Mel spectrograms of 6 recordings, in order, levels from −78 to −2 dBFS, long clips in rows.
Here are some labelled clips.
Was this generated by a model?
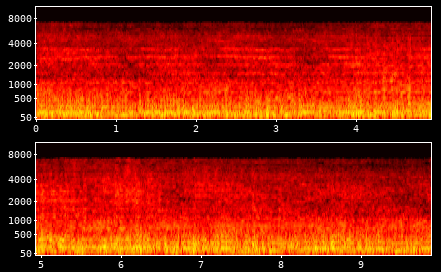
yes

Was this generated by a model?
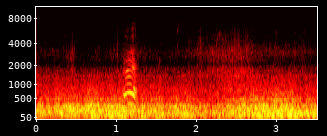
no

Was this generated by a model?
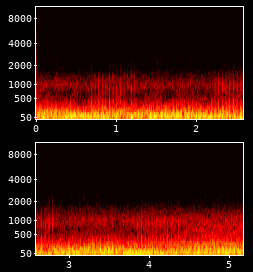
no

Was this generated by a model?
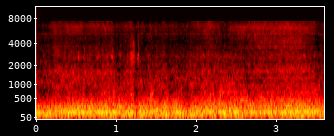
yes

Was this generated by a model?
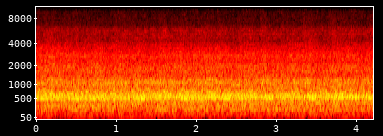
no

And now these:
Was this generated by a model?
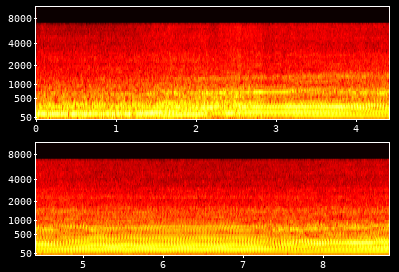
yes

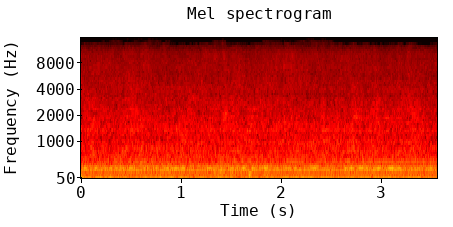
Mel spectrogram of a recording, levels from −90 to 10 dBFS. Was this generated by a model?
no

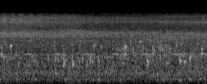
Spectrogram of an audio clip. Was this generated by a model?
no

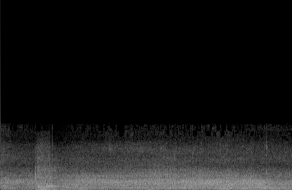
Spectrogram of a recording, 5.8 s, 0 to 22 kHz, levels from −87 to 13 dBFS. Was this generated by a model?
no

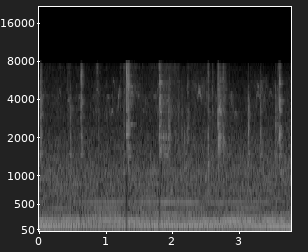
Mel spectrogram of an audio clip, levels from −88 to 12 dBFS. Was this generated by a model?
no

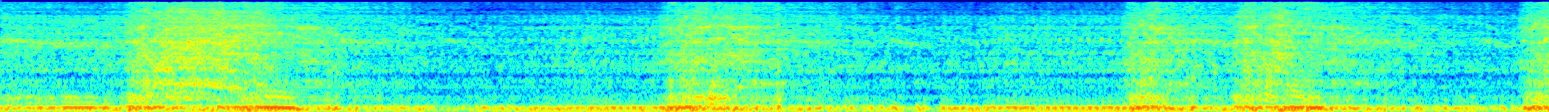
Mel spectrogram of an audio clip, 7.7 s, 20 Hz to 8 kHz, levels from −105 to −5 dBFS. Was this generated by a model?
yes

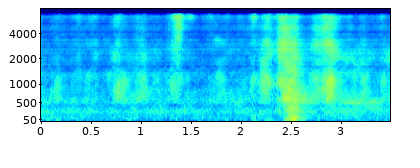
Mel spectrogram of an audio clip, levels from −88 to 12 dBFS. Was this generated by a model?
yes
